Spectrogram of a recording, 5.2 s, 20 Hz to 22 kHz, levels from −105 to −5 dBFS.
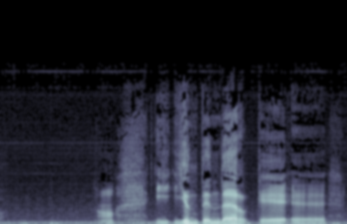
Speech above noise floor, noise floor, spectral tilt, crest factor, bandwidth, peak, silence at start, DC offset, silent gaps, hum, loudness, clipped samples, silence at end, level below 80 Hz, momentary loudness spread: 23 dB; -49 dBFS; -5 dB/octave; 24 dB; 14 kHz; -6 dBFS; 0.05 s; under 0.1%; none; none; -26 LUFS; under 0.1%; 0.1 s; -64 dBFS; 25 LU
